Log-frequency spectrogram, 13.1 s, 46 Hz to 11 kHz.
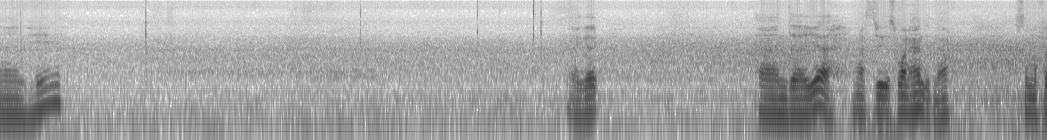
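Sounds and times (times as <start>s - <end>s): outdoor background rumble: 0.0s - 13.0s.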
